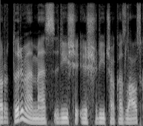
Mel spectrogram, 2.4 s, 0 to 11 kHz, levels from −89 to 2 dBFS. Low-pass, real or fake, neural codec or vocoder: 9.9 kHz; fake; vocoder, 22.05 kHz, 80 mel bands, Vocos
